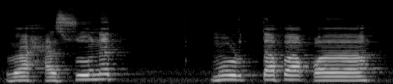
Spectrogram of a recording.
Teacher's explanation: وحسنت مرتفقا، را ساکن ہے، را سے پہلے پیش کی حرکت ہے، را موٹی پڑھی جائے گی.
